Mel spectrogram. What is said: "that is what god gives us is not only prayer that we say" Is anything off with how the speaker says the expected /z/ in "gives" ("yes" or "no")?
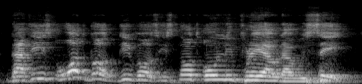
yes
